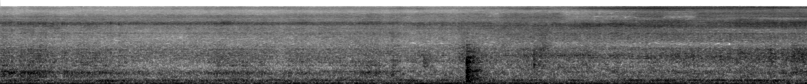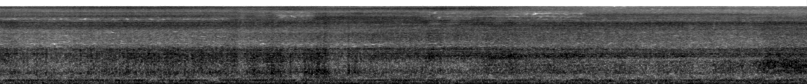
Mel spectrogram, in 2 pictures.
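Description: Instant Pot Duo Evo Plus electric pressure cooker hissing steadily as steam escapes while it heats with water in it, the hiss slowly growing louder. A single sharp click comes about four and a half seconds in.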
